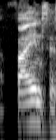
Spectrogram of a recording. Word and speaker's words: Fiennes: O sea, Fines es Fines, como de, toda la vida, Fines.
